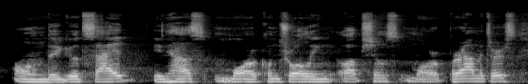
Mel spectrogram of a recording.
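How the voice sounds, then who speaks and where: A man's somewhat breathy voice with a dark, mellow tone, medium pitch, ordinary pitch variation, very even loudness and a very slow pace. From Argentina. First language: Portuguese and Spanish. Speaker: music production student. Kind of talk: tutorial.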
